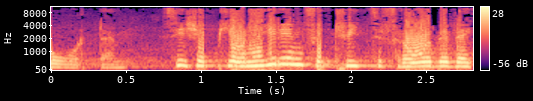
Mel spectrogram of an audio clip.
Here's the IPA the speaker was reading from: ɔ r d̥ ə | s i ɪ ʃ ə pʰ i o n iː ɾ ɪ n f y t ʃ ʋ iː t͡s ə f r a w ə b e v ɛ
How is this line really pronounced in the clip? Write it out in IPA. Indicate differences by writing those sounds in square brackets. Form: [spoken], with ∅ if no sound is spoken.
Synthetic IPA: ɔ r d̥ ə | s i ɪ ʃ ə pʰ i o n iː ɾ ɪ n f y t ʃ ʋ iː t͡s ə f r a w ə b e v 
